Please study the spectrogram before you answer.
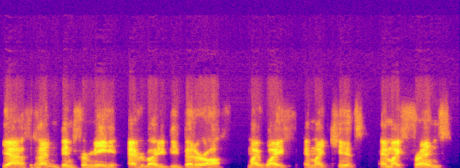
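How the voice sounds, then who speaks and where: A young performer playing a despairing, sardonic family man in a radio play, with halting, dry delivery. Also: medium pitch, a bit bright, close to an everyday voice. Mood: bitter despair. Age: teens or young adult. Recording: dull, lo-fi video call audio.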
